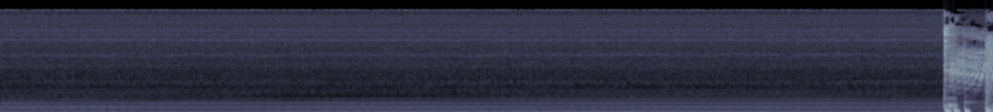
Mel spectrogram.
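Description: Steady electrical mains hum with a buzz and a faint hiss on the soundtrack, unchanging throughout; nothing else is heard.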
